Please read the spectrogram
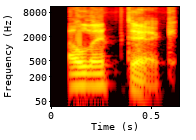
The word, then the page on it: elliptic: American English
